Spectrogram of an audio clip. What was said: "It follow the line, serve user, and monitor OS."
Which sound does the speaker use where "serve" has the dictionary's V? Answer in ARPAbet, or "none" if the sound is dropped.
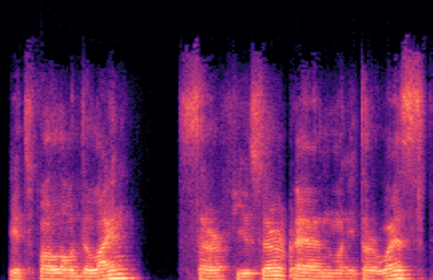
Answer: F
